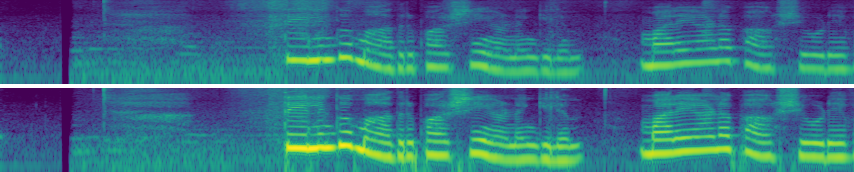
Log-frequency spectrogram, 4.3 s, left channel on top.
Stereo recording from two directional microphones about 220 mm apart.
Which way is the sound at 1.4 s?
35° right (ahead or behind).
